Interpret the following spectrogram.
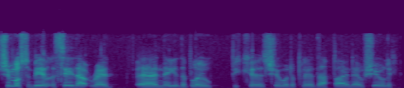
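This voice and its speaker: A man's voice: on the high side, completely flat delivery, a little fast, a bit bright, no room sound. A man co-commentating live on snooker in a conversational way, often giving his own verdicts, on a dull lo-fi recording. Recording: dull, lo-fi microphone sound.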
